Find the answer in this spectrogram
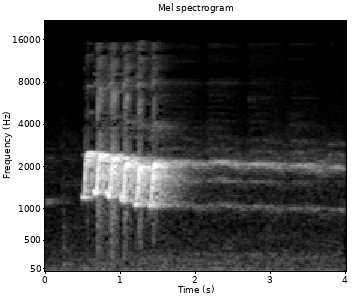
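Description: A Black-throated laughingthrush sings a loud, rich whistle: a quick warbled flourish of five or six notes, then a long, steady held tone that slowly fades.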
